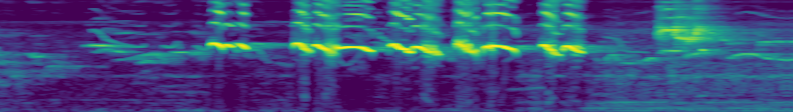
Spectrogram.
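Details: Oriental magpie-robin in nembak ngerol song: a quiet start, then a fast string of loud, sharp, looping whistles for about two seconds, followed by faint background rustling.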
